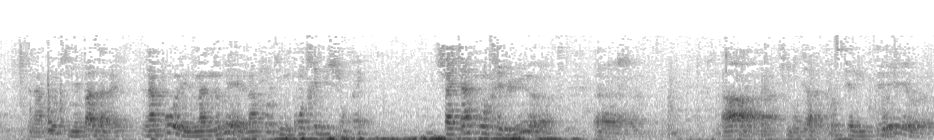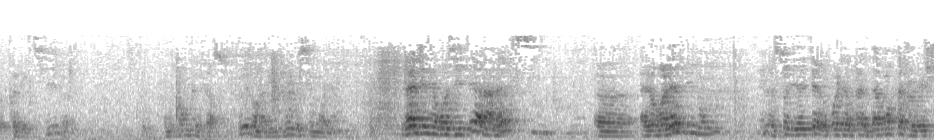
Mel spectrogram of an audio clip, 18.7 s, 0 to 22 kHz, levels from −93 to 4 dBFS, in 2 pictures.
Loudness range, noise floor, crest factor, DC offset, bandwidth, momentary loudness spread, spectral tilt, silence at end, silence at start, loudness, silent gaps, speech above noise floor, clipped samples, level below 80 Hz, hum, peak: 8 LU; -53 dBFS; 20 dB; under 0.1%; 7.6 kHz; 18 LU; -5.5 dB/octave; 0 s; 0 s; -32 LUFS; none; 24 dB; under 0.1%; -34 dBFS; none; -10 dBFS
